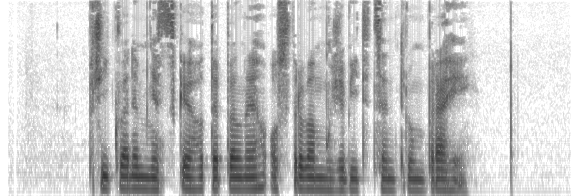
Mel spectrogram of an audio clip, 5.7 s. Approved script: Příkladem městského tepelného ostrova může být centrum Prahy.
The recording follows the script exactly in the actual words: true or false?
true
